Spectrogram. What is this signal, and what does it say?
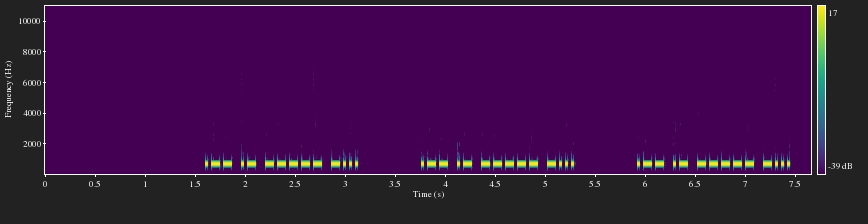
Morse code, heard as a keyed tone, about 40 wpm, 700 Hz. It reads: WA0B WA0B WA0B
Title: USA Call Signs - 4 Characters - Repeated 3x - 40wpm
